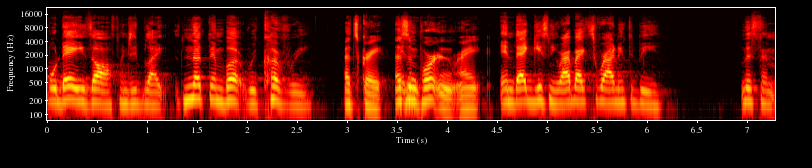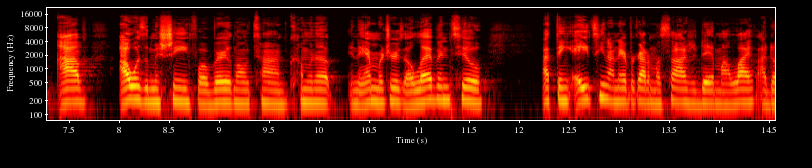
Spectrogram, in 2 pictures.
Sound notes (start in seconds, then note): none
